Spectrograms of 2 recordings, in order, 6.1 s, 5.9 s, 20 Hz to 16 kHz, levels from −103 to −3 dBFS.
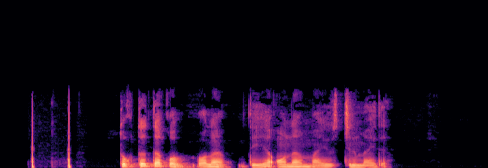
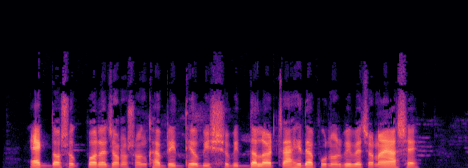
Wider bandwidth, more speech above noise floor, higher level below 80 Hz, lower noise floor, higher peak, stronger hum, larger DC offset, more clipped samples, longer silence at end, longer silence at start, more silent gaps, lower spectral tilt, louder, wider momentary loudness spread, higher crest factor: second, 7.6 kHz vs 9.8 kHz; first, over 70 dB vs 45 dB; first, -62 dBFS vs -76 dBFS; first, under -90 dBFS vs -72 dBFS; about the same, -2 dBFS vs -2 dBFS; neither; neither; neither; first, 1.25 s vs 0.65 s; about the same, 0.4 s vs 0.4 s; neither; first, -7.5 dB/octave vs -4 dB/octave; first, -22 LUFS vs -26 LUFS; first, 12 LU vs 9 LU; about the same, 22 dB vs 26 dB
